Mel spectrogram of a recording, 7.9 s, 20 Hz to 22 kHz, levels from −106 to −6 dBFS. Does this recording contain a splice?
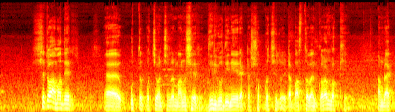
no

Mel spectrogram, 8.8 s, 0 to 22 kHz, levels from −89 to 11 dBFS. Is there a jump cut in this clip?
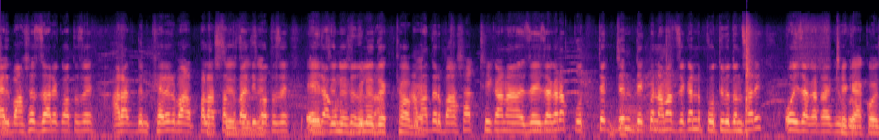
no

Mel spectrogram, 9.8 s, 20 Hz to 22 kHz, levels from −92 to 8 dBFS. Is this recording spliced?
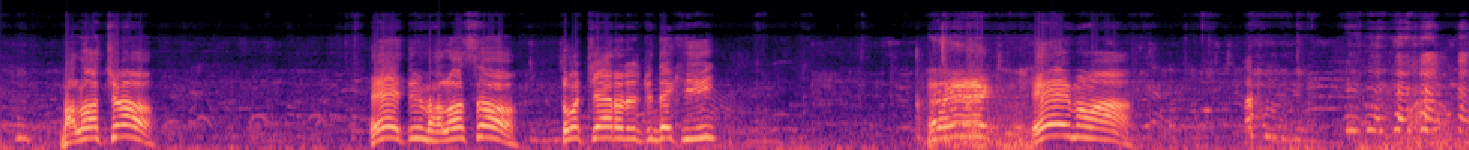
no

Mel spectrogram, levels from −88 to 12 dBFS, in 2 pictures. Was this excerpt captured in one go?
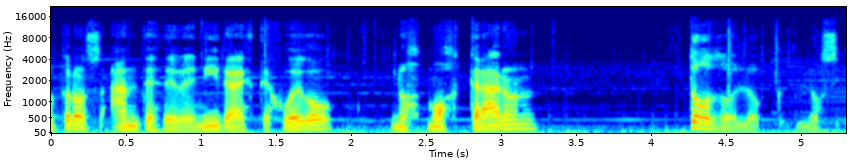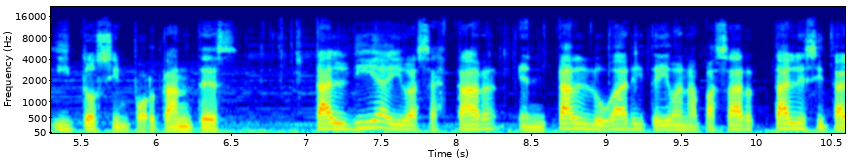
yes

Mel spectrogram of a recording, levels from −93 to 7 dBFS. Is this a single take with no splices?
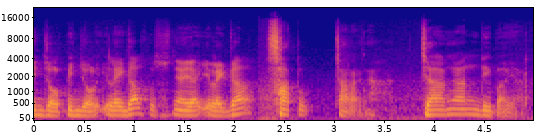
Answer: no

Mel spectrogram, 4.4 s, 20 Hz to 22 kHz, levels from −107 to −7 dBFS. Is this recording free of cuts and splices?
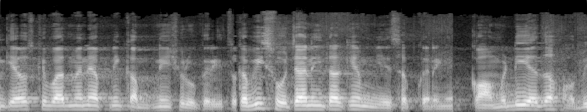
no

